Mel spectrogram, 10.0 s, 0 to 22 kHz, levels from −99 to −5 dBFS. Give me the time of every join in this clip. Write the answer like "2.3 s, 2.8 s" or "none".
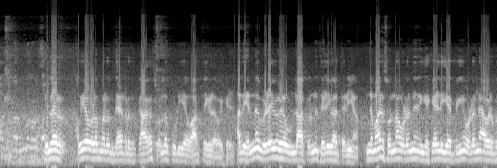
1.4 s, 4.6 s, 7.2 s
